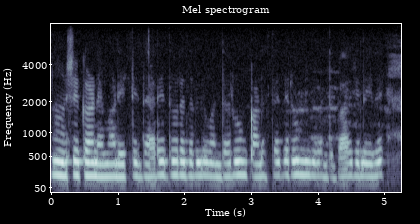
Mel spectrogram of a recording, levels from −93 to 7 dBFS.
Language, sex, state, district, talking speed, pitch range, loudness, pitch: Kannada, female, Karnataka, Koppal, 160 wpm, 190-205 Hz, -16 LUFS, 195 Hz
